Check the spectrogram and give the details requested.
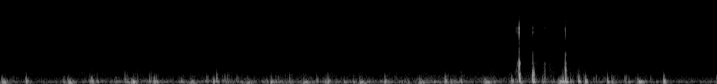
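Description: Repeated low, soft thumps of a heartbeat come through a stethoscope, with a brief burst of scratchy clicks from chest-piece handling near the end. The heart sounds are muffled and the exact rate is hard to count, with no distinct extra sound standing out.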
